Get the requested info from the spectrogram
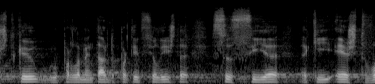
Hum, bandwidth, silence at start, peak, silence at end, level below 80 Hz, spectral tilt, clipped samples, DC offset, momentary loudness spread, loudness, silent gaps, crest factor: none; 15 kHz; 0 s; -8 dBFS; 0 s; -66 dBFS; -4.5 dB/octave; under 0.1%; under 0.1%; 7 LU; -29 LUFS; none; 20 dB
